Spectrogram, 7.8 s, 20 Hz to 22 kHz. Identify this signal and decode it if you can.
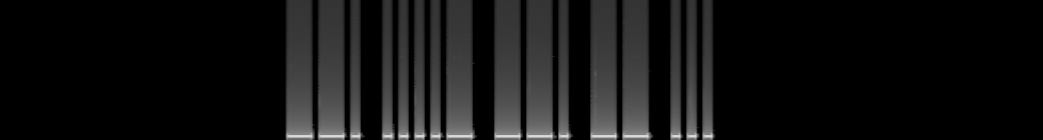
Morse code, heard as a keyed tone, about 20 wpm, 700 Hz. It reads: G4GMS
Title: DXCC-100 Call Signs - 5 Characters - Repeated 3x - 20wpm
